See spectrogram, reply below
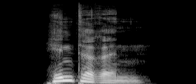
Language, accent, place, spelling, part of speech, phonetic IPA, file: German, Germany, Berlin, hinteren, adjective, [ˈhɪntəʁən], De-hinteren.ogg
- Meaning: inflection of hinterer: 1. strong genitive masculine/neuter singular 2. weak/mixed genitive/dative all-gender singular 3. strong/weak/mixed accusative masculine singular 4. strong dative plural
